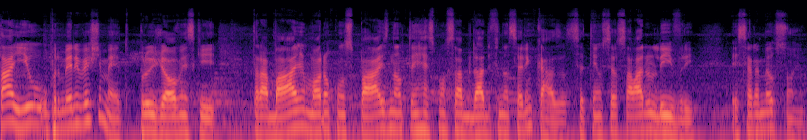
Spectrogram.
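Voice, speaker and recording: A man with a medium-pitched voice talks very fast, using ordinary pitch variation, over noticeable background noise. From Brazil, Goianinha, Rio Grande do Norte. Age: 20s. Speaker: banker and real estate broker. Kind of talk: casual interview. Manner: laughing a lot.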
